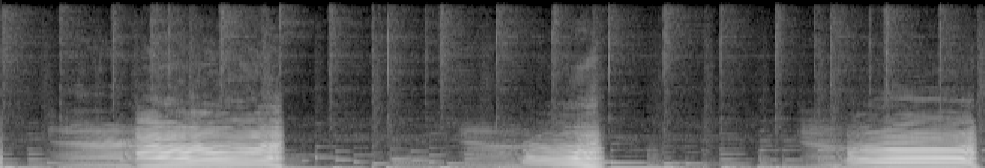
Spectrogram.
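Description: An animal calling three times in long, drawn-out calls, each sliding up and then down in pitch, over soft background music.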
